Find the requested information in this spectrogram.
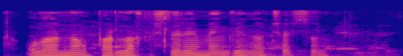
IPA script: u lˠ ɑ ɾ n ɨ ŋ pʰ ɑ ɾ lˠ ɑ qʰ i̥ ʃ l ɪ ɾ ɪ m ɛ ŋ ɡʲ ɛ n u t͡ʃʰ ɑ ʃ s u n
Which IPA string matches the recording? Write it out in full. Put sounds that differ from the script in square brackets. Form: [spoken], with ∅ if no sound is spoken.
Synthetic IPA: u lˠ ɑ ɾ n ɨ ŋ pʰ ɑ ɾ lˠ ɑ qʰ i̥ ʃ l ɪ ɾ ɪ m ɛ ŋ ɡʲ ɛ n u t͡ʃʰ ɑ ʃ s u n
